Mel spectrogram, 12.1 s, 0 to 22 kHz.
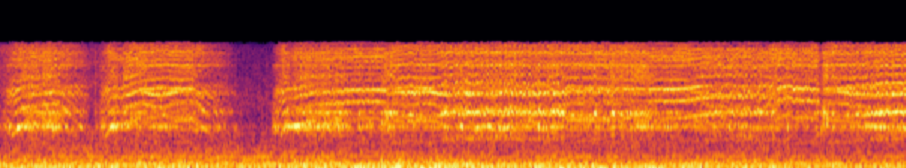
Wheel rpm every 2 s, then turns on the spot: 50, 80, 110, 160, 160, 160.
none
